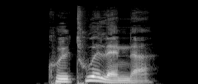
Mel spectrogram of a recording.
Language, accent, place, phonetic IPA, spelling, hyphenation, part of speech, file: German, Germany, Berlin, [kʊlˈtuːɐ̯ˌlɛndɐ], Kulturländer, Kul‧tur‧län‧der, noun, De-Kulturländer.ogg
- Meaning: nominative/accusative/genitive plural of Kulturland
